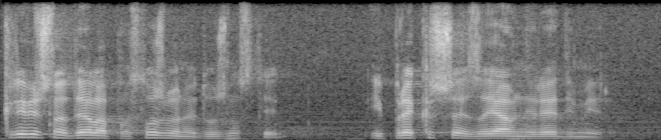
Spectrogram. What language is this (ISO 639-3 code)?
srp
